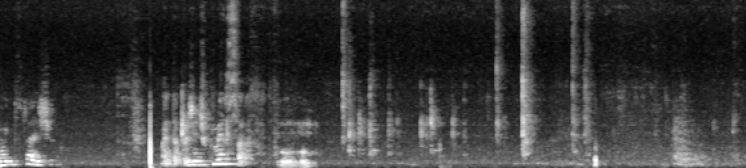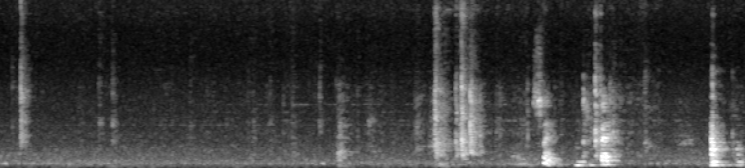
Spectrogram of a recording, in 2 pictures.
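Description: Plastic parts of a tripod click and clack as hands fold it.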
